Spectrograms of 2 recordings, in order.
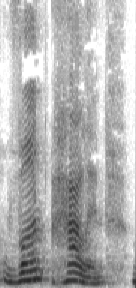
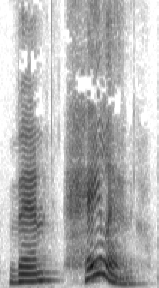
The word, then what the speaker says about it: Van Halen: No Brasil, usamos geralmente uma pronúncia mais abrasileirada, assim como dizemos Facebook e não Facebook. A banda acaba se chamando então Van Halen. But in English, the name of the band is Van Halen.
